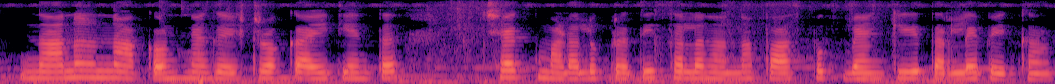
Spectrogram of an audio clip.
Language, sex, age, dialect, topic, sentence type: Kannada, male, 18-24, Central, banking, question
